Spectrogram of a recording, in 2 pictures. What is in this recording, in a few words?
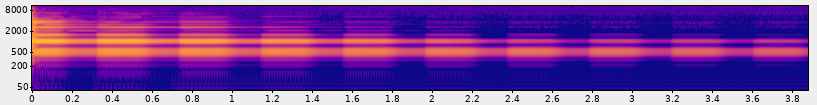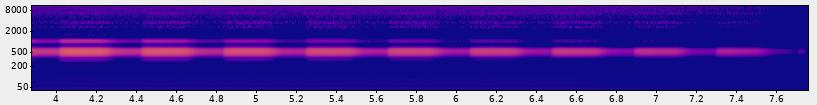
RHODES OCTAVE C; 3D Sound; 3D Keys VOL-1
